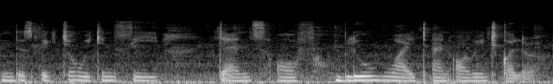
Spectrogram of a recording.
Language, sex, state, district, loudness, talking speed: English, female, Assam, Kamrup Metropolitan, -17 LUFS, 130 wpm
